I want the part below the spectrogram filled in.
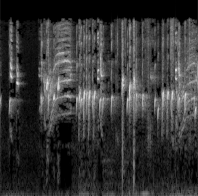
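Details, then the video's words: European goldfinch singing to tutor young songbirds; after a brief opening chirp and a short pause comes a rapid, tinkling run of bright twitters and buzzy trills. "Teaching Singing Lessons Through Goldfinch Motives"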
